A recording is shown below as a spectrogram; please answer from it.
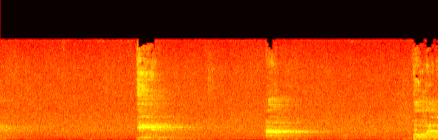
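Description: A man speaking into a microphone in two short bursts, about two and four seconds in, with a steady hiss between them.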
